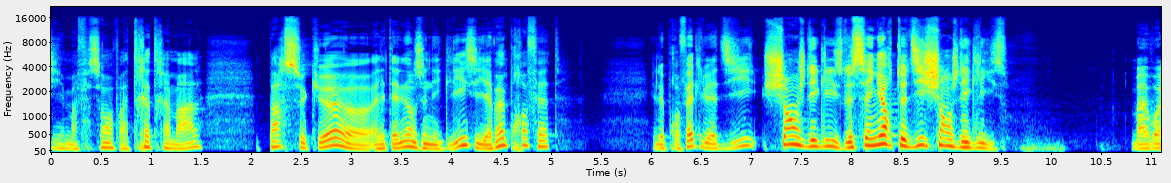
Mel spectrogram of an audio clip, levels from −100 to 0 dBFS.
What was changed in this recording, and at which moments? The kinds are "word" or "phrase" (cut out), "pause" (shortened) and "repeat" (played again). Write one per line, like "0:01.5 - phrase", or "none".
none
